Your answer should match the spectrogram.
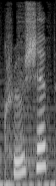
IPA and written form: kruz ʃɪp (cruise ship)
